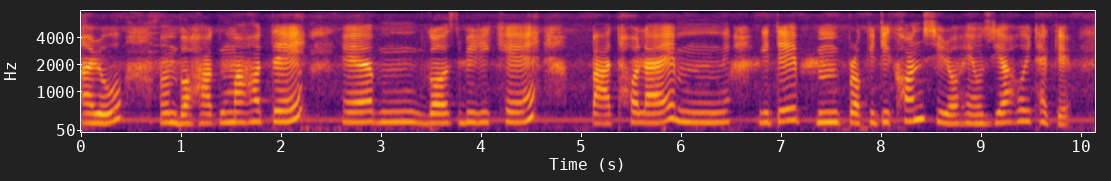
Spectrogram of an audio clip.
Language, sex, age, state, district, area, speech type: Assamese, female, 30-45, Assam, Jorhat, urban, spontaneous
